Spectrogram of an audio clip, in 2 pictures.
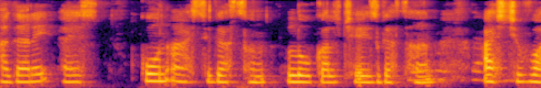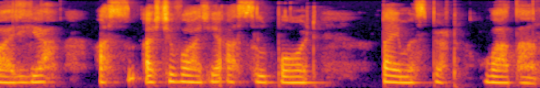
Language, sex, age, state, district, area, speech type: Kashmiri, female, 30-45, Jammu and Kashmir, Pulwama, rural, spontaneous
